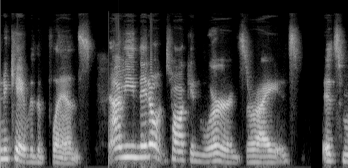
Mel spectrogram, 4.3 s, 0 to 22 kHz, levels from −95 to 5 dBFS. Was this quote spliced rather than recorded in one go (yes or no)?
yes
